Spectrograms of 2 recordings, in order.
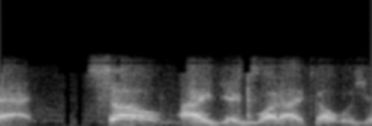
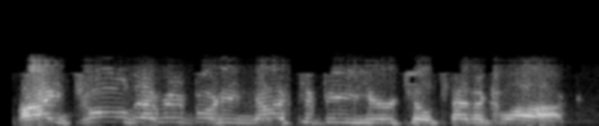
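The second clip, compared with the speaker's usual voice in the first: very high, shrill, scolding yell; 11 semitones higher than usual. Retelling how a woman jumped out of her car: imitating a woman yelling. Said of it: "starts yelling at us".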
